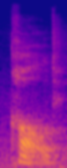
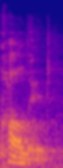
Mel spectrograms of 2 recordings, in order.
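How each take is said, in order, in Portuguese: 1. É dita como uma sílaba, call mais d. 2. É dita como duas sílabas, pronunciando o e. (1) "Como se fosse a pronúncia do call original, call, e aí você colocou um Dzinho" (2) "e não called... tem um E ali... mas não insiste"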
